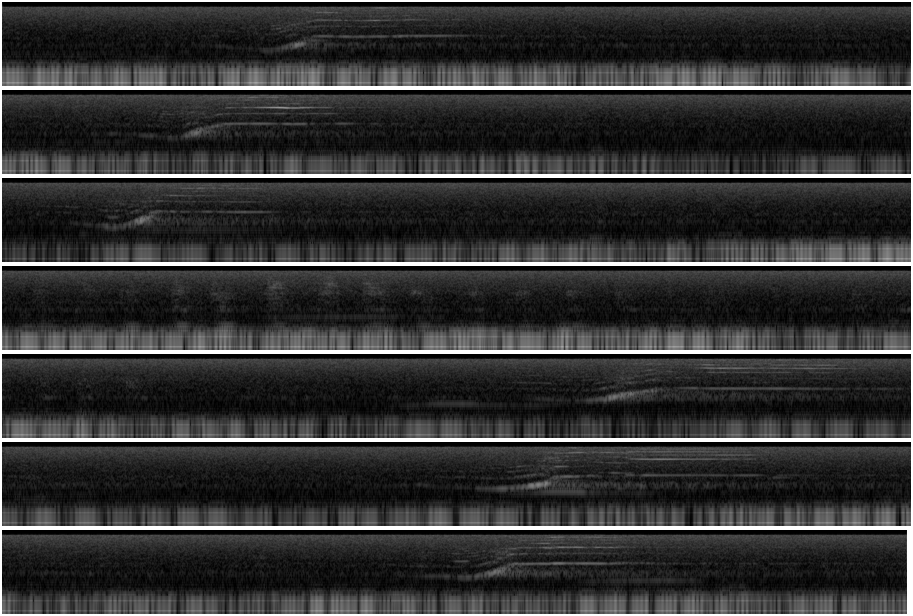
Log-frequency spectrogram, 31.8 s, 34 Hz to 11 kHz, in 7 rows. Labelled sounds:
1.5	2.4	humpback whale, 0.80 to 4.3 kHz
5.5	6.2	humpback whale, 0.80 to 7.6 kHz
9.8	10.5	humpback whale, 0.80 to 5.5 kHz
20.7	21.0	humpback whale, 1.3 to 1.6 kHz
21.3	22.5	humpback whale, 0.80 to 7.4 kHz
25.1	26.5	humpback whale, 0.80 to 6.8 kHz
29.7	30.5	humpback whale, 0.80 to 6.7 kHz

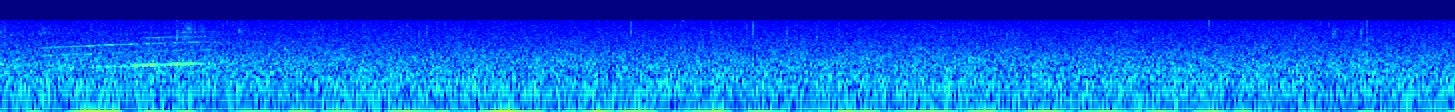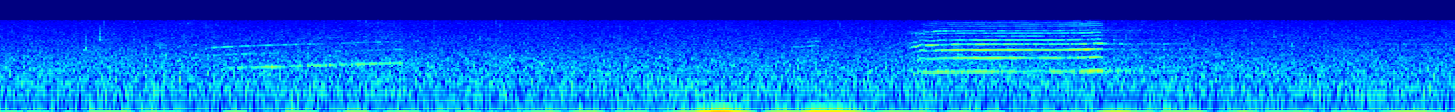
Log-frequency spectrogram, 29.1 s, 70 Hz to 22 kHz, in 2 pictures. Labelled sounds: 0.0	2.4	killer whale, Bigg's (transient), AT1 transient, 0.44 to 4.4 kHz
16.2	18.8	killer whale, Bigg's (transient), AT1 transient, 0.46 to 8.0 kHz
22.3	22.8	killer whale, Bigg's (transient), AT1 transient, 1.7 to 3.3 kHz
23.6	25.7	killer whale, Bigg's (transient), AT1 transient, 0.44 to 8.0 kHz

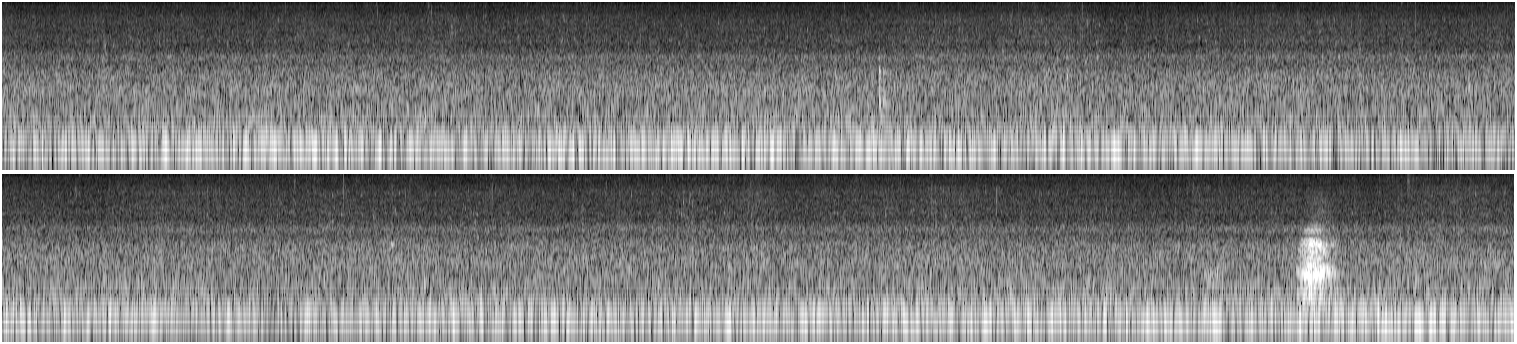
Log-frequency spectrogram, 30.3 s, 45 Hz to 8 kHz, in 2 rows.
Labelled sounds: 28.1	28.4	croaking sound likely from a nearby submerged object, 0.78 to 1.1 kHz

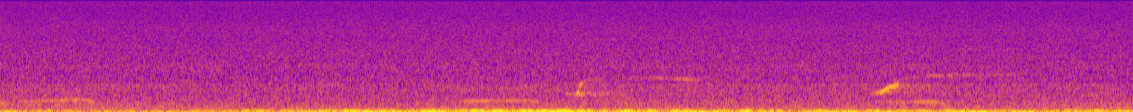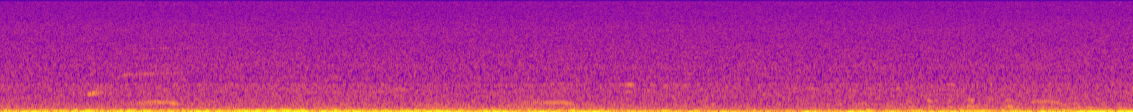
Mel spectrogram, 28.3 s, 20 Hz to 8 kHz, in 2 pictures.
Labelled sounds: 8.4	8.8	humpback whale, 0.80 to 0.96 kHz
11.6	11.8	humpback whale, 0.96 to 1.1 kHz

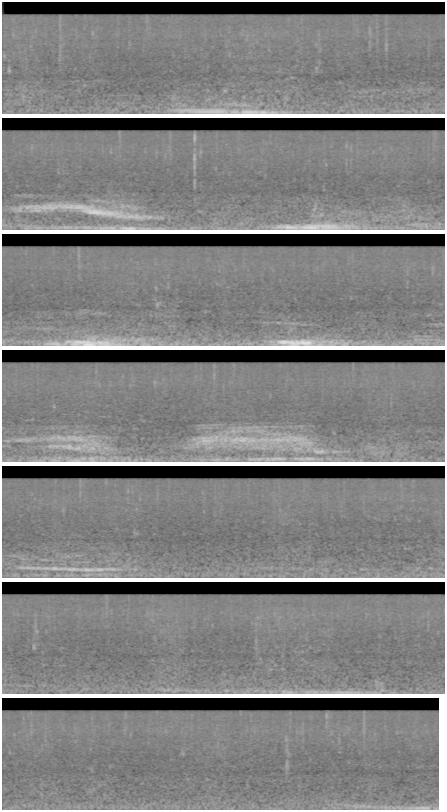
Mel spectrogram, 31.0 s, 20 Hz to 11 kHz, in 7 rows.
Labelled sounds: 15.2	15.9	humpback whale, 0.78 to 1.2 kHz

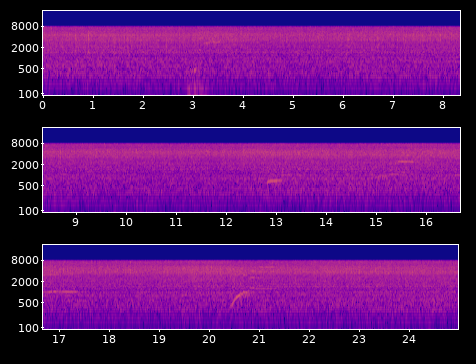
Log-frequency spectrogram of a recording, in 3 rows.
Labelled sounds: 3.3	3.6	humpback whale, 2.6 to 3.0 kHz
15.0	15.8	humpback whale, 0.84 to 2.5 kHz
16.5	17.3	humpback whale, 0.94 to 3.2 kHz
20.5	21.4	humpback whale, 0.78 to 5.1 kHz

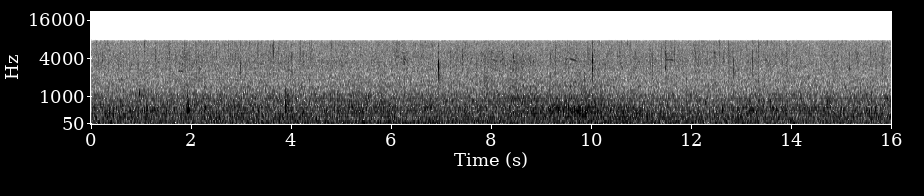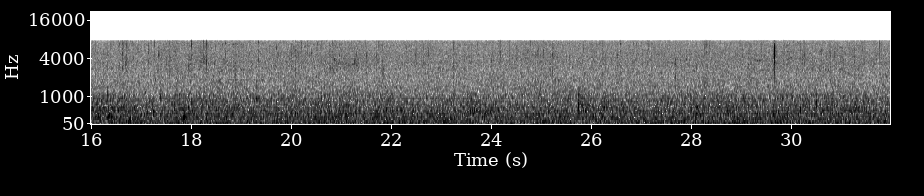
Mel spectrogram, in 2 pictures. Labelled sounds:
9.5	9.8	Pacific white-sided dolphin, 3.7 to 4.0 kHz

